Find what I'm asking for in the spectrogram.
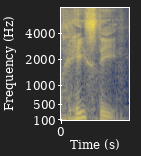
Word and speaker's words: Heastie: Dr. Samuel Heastie.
